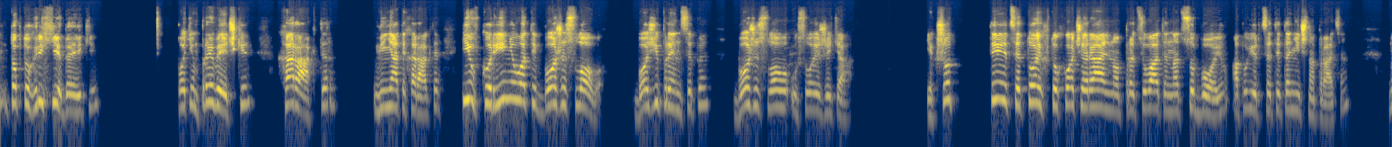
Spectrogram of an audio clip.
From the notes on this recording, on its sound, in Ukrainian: Zoom зустріч.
